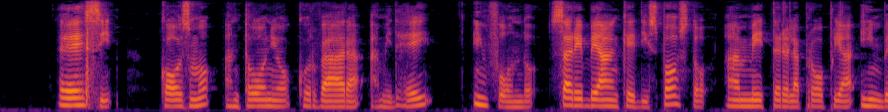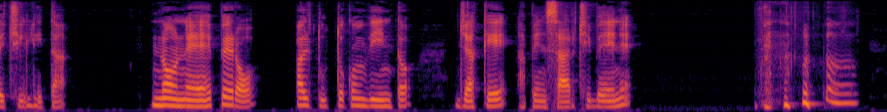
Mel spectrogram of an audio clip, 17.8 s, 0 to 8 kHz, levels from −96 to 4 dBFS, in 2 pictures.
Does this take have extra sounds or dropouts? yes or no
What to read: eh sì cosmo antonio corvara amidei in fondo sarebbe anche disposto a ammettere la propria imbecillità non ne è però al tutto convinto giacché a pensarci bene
yes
